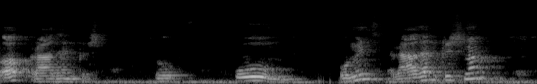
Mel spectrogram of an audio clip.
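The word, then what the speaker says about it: ॐ: Om. Om, there are three syllables there. O, U, Ma.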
